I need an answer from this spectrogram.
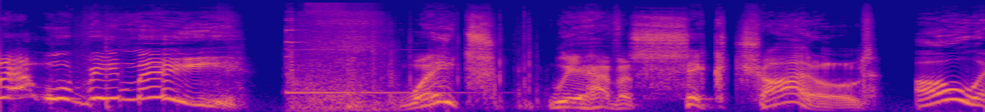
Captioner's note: door dings open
